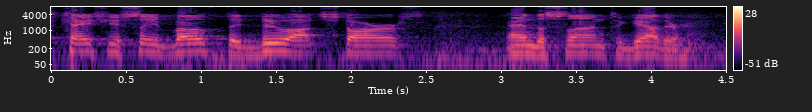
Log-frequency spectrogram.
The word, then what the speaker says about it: Duat: The star is also a hieroglyphic symbol, and it stands for a word that's pronounced Duat. Duat is the Egyptian word for netherworld or for the afterlife.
